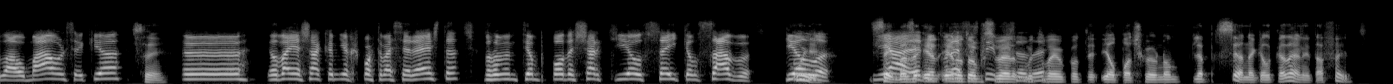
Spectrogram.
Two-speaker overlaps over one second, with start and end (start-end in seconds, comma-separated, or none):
8.7-10.6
